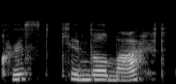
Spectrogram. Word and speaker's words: Christkindlmarkt: So the name of the organization is Carmel Christkindlmarkt. And I always say it like Chris, the name of a guy, and then Kendall, like the reader.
